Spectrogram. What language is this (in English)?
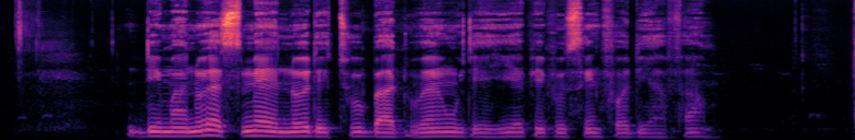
Nigerian Pidgin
